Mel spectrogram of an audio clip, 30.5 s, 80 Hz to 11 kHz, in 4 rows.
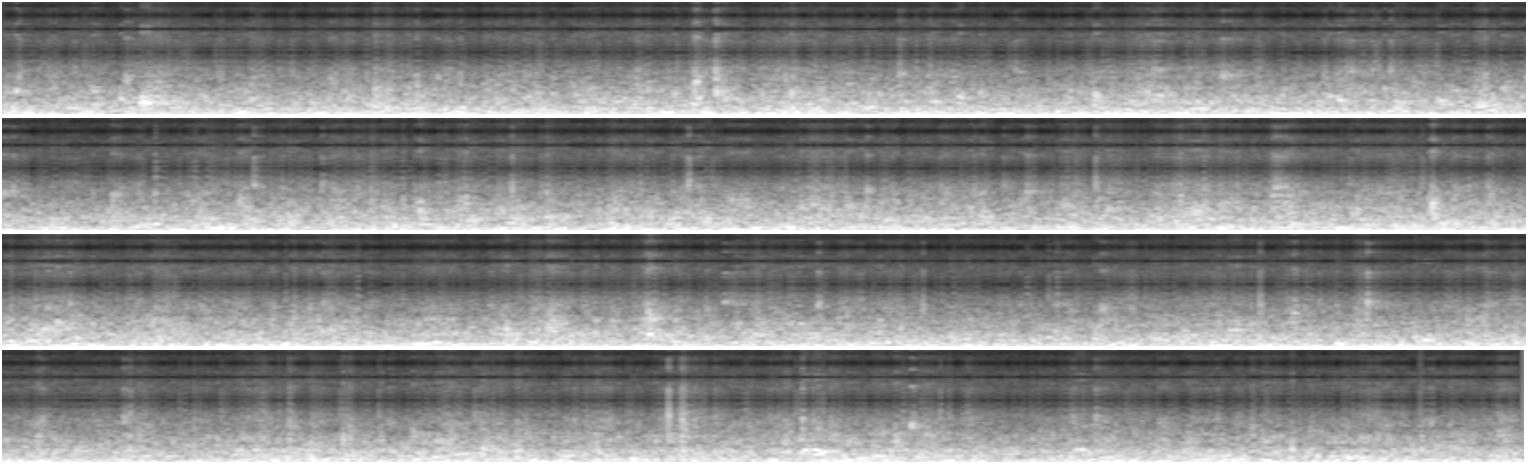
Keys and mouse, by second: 0.6 right click, 1.0 g, 1.4 x, 2.8 click, 3.5 click, 5.3 click, 5.8 g, 6.2 x, 7.4 click, 8.0 click, 8.9 g, 9.2 x, 10.3 click, 11.4 click, 12.1 g, 12.4 z, 13.2 right click, 13.7 g, 14.2 x, 15.3 click, 18.4 click, 19.3 g, 19.7 x, 21.6 click, 24.3 click, 24.8 g, 25.2 x, 25.9 click, 26.3 click, 26.8 g, 27.2 x, 27.7 click, 30.1-30.4 drag.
